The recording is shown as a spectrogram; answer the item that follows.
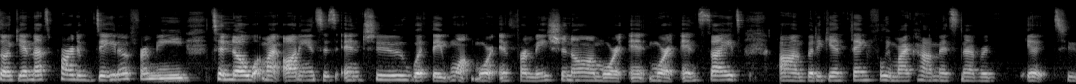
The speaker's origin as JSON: {"language": "English", "town": "Newark", "region": "New Jersey", "country": "United States", "said": "always people don't realize I'm from Newark, New Jersey, and I love that for me"}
